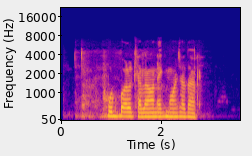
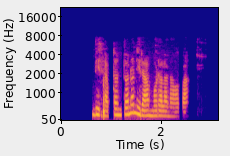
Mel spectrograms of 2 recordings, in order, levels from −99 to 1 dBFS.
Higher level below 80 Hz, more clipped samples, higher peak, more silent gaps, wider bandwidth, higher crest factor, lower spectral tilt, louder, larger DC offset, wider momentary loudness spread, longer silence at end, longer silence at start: first, -50 dBFS vs -56 dBFS; neither; about the same, -2 dBFS vs -2 dBFS; second, none vs 2.38-2.42 s; about the same, 6.6 kHz vs 6.8 kHz; about the same, 14 dB vs 18 dB; first, -9 dB/octave vs -7.5 dB/octave; first, -14 LUFS vs -19 LUFS; neither; first, 19 LU vs 12 LU; first, 0.85 s vs 0.6 s; second, 0.4 s vs 0.6 s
